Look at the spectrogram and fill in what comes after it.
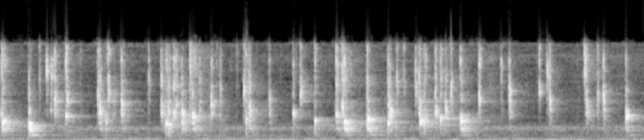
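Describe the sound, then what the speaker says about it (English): Pennsylvania Dutch funnel cake batter is poured into hot frying oil, producing close, irregular crackling and spattering bursts that keep going without talk. "we're going to pour the funnel cake mixture, again starting from the center"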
